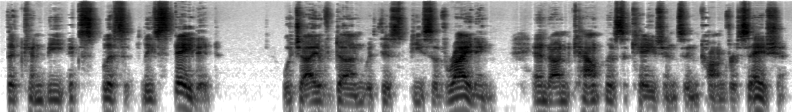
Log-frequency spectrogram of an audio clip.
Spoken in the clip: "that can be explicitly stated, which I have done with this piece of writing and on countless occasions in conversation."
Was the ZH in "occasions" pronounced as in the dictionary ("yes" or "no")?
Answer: yes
